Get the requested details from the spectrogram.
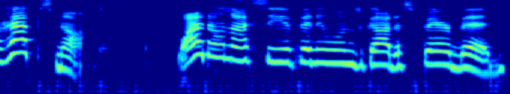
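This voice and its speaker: This is a put-on character voice with a drawling delivery. It moves at a moderate pace. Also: woman, high pitch for a woman. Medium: machinima. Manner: drawling, folksy.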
